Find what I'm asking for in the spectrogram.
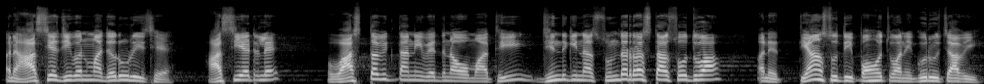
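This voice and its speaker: A man's voice: high voice, sharp tone. A male comedian, reciting rhymed couplets and telling jokes to a live audience on stage. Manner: rhythmic couplet recitation then rapid joke telling. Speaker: stand-up comedian. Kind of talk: Gujarati folk comedy on stage. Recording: dry close mic with hall reverb. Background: audience laughter.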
